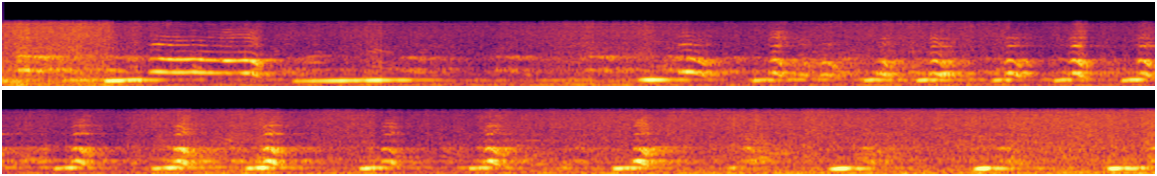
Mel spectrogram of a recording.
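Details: Siamangs at a zoo, heard from far away, call to each other in a series of loud, hooting howls that rise and fall in quick succession.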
